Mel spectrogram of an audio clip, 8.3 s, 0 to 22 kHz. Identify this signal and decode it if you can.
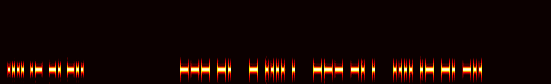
Morse code, heard as a keyed tone, about 36 wpm, 700 Hz. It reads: HAND ON THE ONE HAND
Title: Speed-Racing - Sets of 4 Words 30wpm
